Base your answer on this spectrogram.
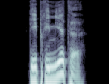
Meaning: inflection of deprimiert: 1. strong/mixed nominative/accusative feminine singular 2. strong nominative/accusative plural 3. weak nominative all-gender singular
- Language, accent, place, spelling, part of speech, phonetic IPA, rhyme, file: German, Germany, Berlin, deprimierte, verb / adjective, [depʁiˈmiːɐ̯tə], -iːɐ̯tə, De-deprimierte.ogg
